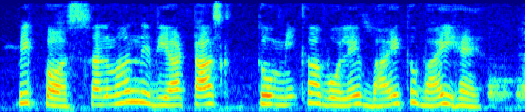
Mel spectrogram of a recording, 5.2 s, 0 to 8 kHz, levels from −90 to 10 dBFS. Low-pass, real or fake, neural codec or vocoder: 7.2 kHz; fake; vocoder, 22.05 kHz, 80 mel bands, WaveNeXt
